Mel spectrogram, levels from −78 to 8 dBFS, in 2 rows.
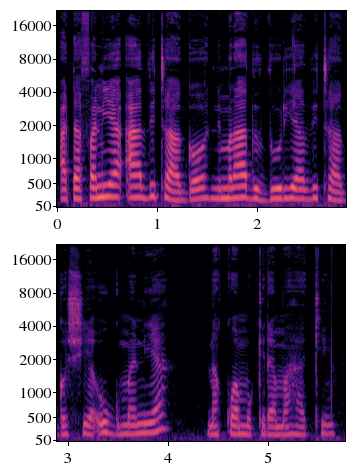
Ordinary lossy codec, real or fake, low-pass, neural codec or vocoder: none; real; none; none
